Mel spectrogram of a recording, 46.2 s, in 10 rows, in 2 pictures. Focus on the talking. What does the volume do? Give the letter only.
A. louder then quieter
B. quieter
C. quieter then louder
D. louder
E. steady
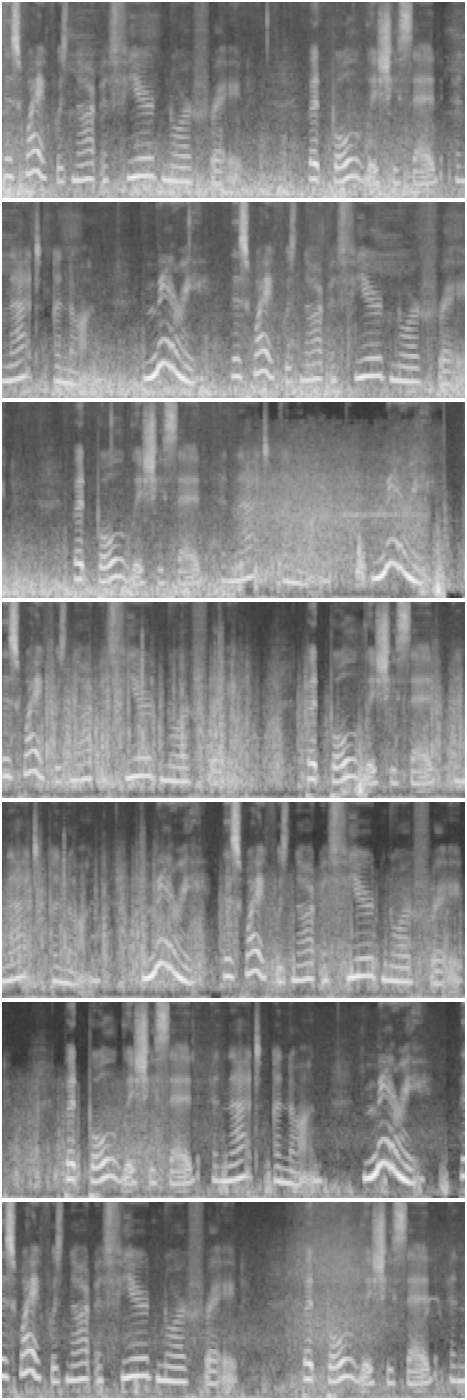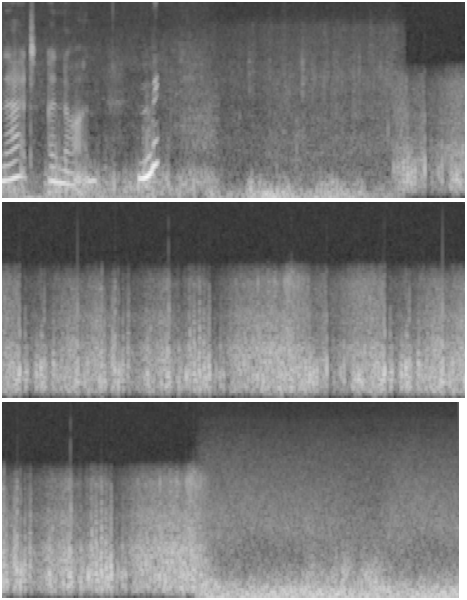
E.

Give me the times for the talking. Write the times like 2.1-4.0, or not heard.
0.0-34.0.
